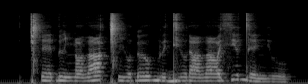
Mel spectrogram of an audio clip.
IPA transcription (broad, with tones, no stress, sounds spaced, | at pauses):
ǀʰ e˨ ɗ ɨ˨ ɲ ɵ˨ ðˤ e˦ ə̯ ǀʰ i˨ ʊ̯ ɗ ɵ˦ ʊ̯ b ʉ˨ dʲ ɨ˨ ʊ̯ ɾ e˨ ðˤ i˨ ʊ̯ sʲ ɵ˦ d e˨ nʲ u˨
